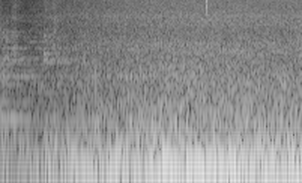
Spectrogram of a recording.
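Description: Pontoon boat's outboard motor running: a low rumble that grows louder over the first second, then holds steady.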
